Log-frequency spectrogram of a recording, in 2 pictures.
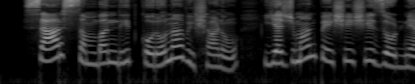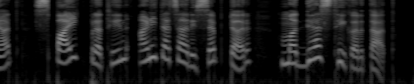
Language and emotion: Marathi, neutral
